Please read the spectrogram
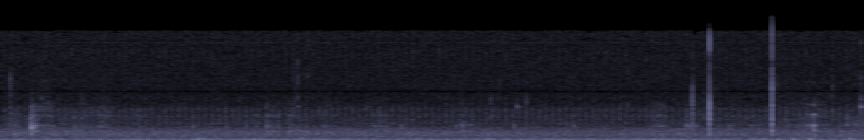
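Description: Quiet steady background hiss with a few faint sharp clicks scattered through it, two of them close together near the end.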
